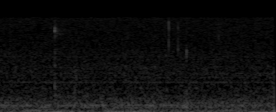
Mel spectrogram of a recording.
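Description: A few faint clicks from a computer mouse over quiet room tone.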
